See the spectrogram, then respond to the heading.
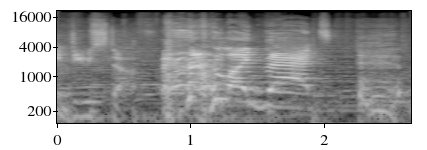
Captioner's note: chuckles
